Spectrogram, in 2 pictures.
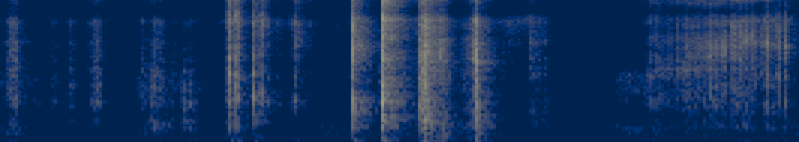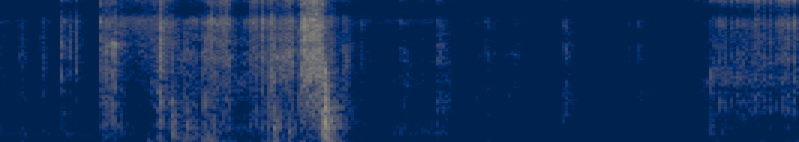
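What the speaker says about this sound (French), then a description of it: "on prend la paire de ciseaux et on enlève les petits carrés." Scissors snip out small squares while making a candle box, giving a few sharp close cuts and crinkling paper sounds in irregular bursts, with quiet pauses between.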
